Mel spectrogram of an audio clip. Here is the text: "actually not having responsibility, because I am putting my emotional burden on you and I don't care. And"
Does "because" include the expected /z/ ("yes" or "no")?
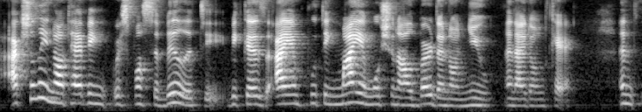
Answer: yes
